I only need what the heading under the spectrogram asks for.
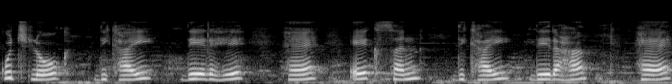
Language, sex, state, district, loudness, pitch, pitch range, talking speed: Hindi, female, Himachal Pradesh, Shimla, -14 LUFS, 235 Hz, 225-265 Hz, 105 wpm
